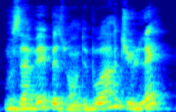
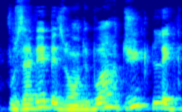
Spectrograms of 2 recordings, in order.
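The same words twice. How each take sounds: First: Lait lifted at the end as a question; Vous avez besoin de boire du lait sung up as a question; rising question tune. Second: Lait falls at the end as a statement; falling statement tune. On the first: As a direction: ask it, letting lait rise. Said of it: "eu vou subir a entonação". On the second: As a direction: state it flatly, drop on lait. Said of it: "Afirmei, não?". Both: Shown as a demonstration.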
